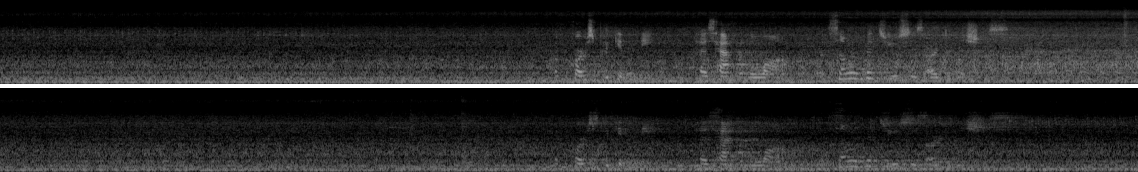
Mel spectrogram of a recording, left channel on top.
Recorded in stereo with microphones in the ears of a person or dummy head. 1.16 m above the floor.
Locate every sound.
5.5 s a woman speaking: 50° left (ahead or behind), 2.5 m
